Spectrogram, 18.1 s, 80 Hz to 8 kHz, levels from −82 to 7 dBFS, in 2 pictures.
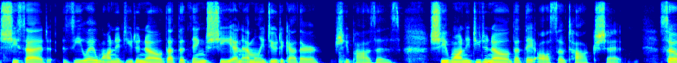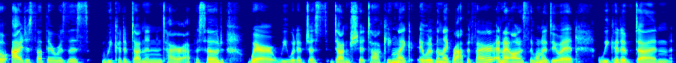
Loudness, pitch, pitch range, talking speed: -27 LUFS, 170 Hz, 155-195 Hz, 225 wpm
